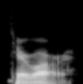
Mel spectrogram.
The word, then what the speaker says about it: goût de terroir: This is, and let me go back to this, Gout de Terroir, Terroir, Goutdeterroir, Gout de Terroir.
